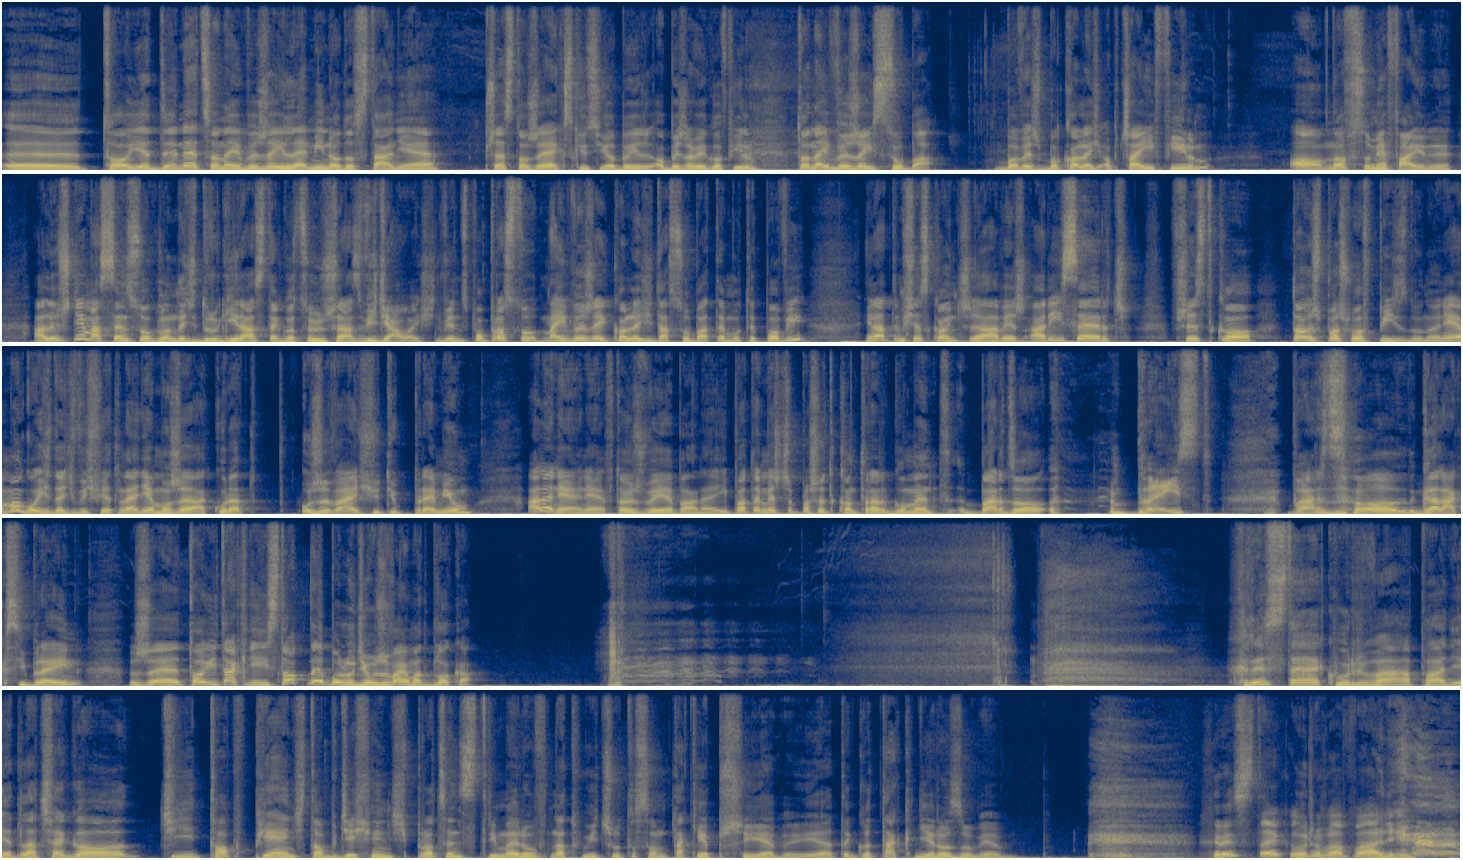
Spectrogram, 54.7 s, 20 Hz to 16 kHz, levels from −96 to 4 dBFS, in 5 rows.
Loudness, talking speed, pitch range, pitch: -21 LUFS, 135 wpm, 140-190 Hz, 160 Hz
